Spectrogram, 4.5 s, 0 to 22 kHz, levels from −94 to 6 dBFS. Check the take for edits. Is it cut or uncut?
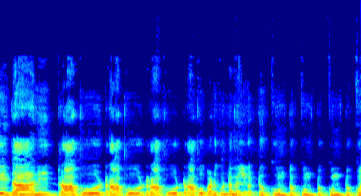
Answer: uncut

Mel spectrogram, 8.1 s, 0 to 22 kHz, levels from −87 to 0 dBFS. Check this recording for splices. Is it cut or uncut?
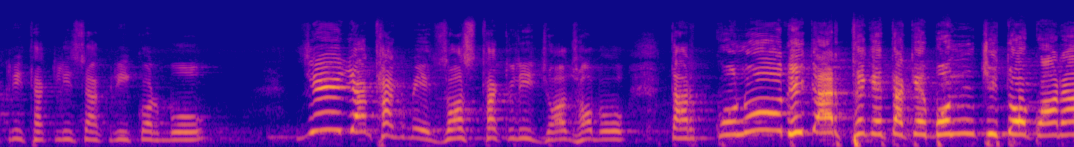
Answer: uncut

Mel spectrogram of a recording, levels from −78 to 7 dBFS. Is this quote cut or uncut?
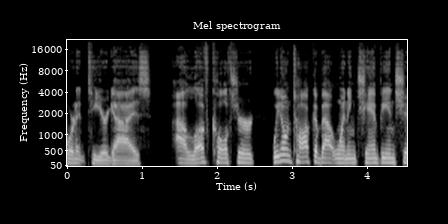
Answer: cut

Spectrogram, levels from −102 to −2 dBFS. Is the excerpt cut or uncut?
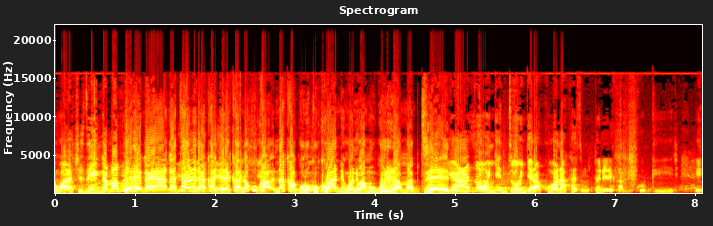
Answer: uncut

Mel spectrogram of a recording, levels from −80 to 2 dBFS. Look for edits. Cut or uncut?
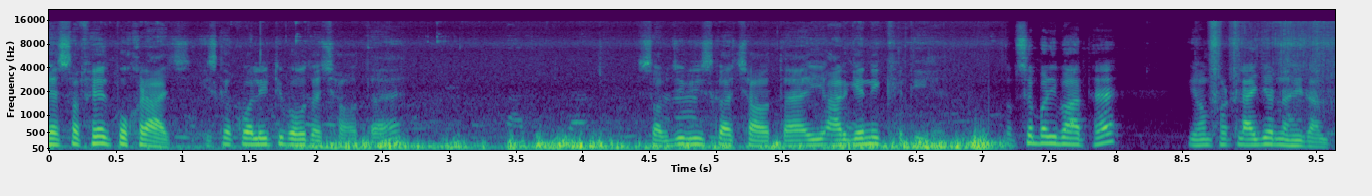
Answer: cut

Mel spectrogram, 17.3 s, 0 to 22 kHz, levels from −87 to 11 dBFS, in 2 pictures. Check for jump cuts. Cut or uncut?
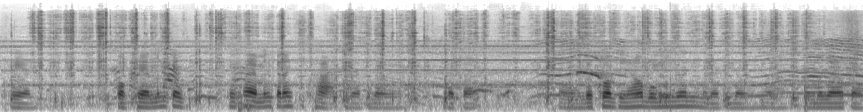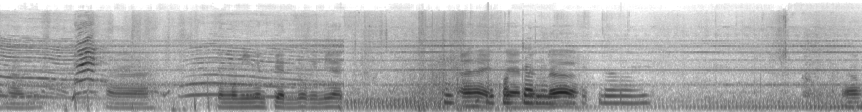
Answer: cut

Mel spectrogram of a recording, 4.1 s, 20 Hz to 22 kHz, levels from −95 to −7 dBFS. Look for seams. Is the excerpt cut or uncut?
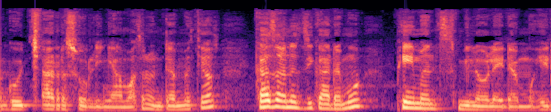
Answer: cut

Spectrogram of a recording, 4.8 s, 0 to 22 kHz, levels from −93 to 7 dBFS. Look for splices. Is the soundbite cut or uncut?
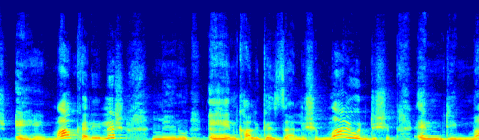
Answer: uncut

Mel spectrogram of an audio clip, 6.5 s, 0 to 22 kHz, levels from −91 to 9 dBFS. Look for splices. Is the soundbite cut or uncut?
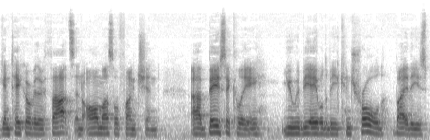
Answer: uncut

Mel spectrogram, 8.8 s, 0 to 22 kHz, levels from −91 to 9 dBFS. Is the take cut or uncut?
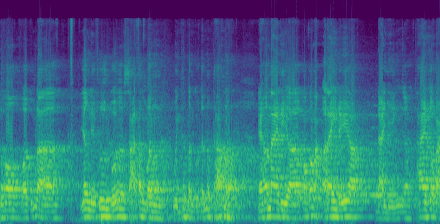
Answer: uncut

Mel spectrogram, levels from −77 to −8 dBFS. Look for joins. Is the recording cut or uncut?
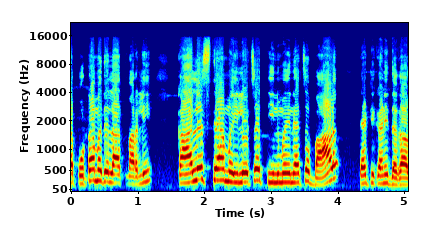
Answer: uncut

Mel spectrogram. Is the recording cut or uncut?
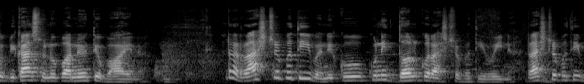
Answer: uncut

